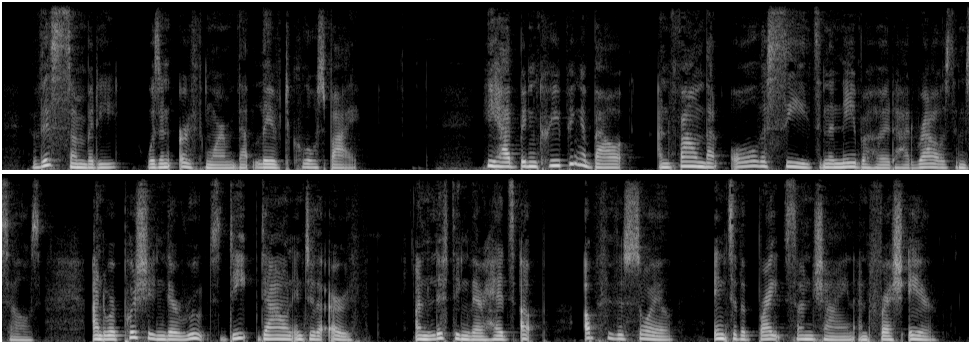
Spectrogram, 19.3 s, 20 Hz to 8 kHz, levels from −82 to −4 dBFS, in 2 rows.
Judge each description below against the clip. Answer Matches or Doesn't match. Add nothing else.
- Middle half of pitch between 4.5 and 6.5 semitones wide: Doesn't match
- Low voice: Doesn't match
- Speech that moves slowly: Doesn't match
